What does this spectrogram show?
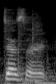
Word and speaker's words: desert: Meanwhile, desert is pronounced ˈdezərt, the stress is on the first syllable.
